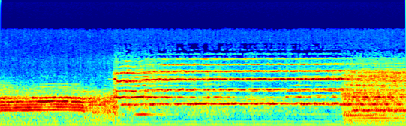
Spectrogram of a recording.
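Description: A train rumbles steadily along the rails, loud, with sustained whistle-like tones that shift pitch partway through. No one speaks.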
